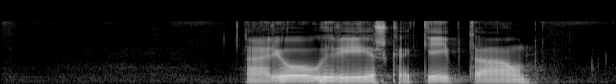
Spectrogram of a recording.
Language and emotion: Russian, sad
